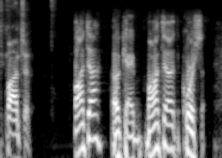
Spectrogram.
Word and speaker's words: Bonta: I think it's Bonta. Bonta? Okay. Bonta, of course, I don't really care if I mispronounce his name or not, but he's rushing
